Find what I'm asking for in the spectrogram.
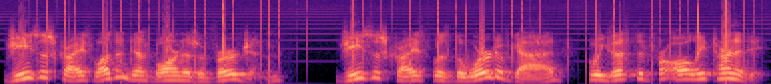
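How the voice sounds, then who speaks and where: A man's voice: fairly high pitch, very animated, a little slow, dark tone, a little hiss or hum, poor audio. An older man preaching a sermon in a conversational way, asking rhetorical questions. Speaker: pastor.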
